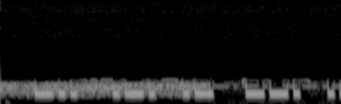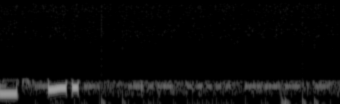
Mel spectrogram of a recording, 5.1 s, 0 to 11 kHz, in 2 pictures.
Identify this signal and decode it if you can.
Morse code, heard as a keyed tone, about 27 wpm, 230 Hz. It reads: D R A G A
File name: 2016 JAN CW NAQP / 2016 Jan naqp k5ot - 0-4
